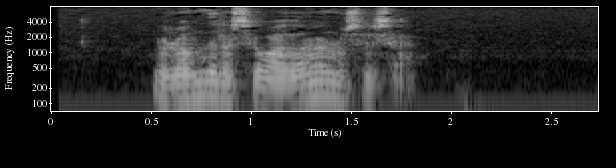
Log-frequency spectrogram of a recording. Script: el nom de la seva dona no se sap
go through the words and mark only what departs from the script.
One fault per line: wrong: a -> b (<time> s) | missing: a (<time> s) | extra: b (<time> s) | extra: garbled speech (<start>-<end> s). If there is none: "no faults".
no faults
